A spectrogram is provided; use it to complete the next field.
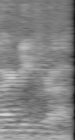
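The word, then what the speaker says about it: Mardi Gras: it's called Marty gr French word Marty gr yeah French no s sound at the end Marty Gro what does it mean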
